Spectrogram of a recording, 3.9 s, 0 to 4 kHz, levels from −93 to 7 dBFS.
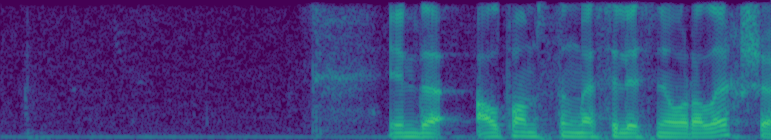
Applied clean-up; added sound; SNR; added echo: none; none; none; none.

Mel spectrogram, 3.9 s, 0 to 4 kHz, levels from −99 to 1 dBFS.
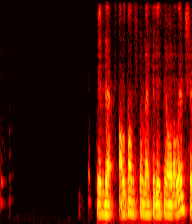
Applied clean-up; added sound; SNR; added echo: neural mask model DeepFilterNet 3.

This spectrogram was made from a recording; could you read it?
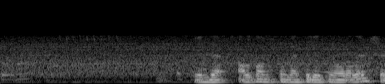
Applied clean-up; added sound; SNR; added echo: none; Bird vocalization, bird call, bird song; 13 dB; reverberation time 0.3 s.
